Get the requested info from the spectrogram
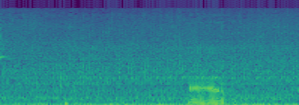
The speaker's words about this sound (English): Also beeping the horn as I pull in.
